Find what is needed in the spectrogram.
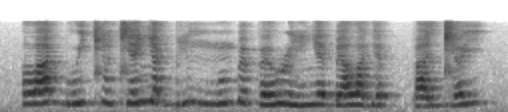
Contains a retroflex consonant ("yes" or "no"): yes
